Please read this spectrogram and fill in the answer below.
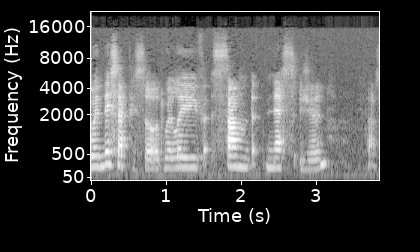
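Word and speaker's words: Sandnessjøen: you were so in this episode we'll leave sand Nessun that's how you say it and we're on the scenic route number 17.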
